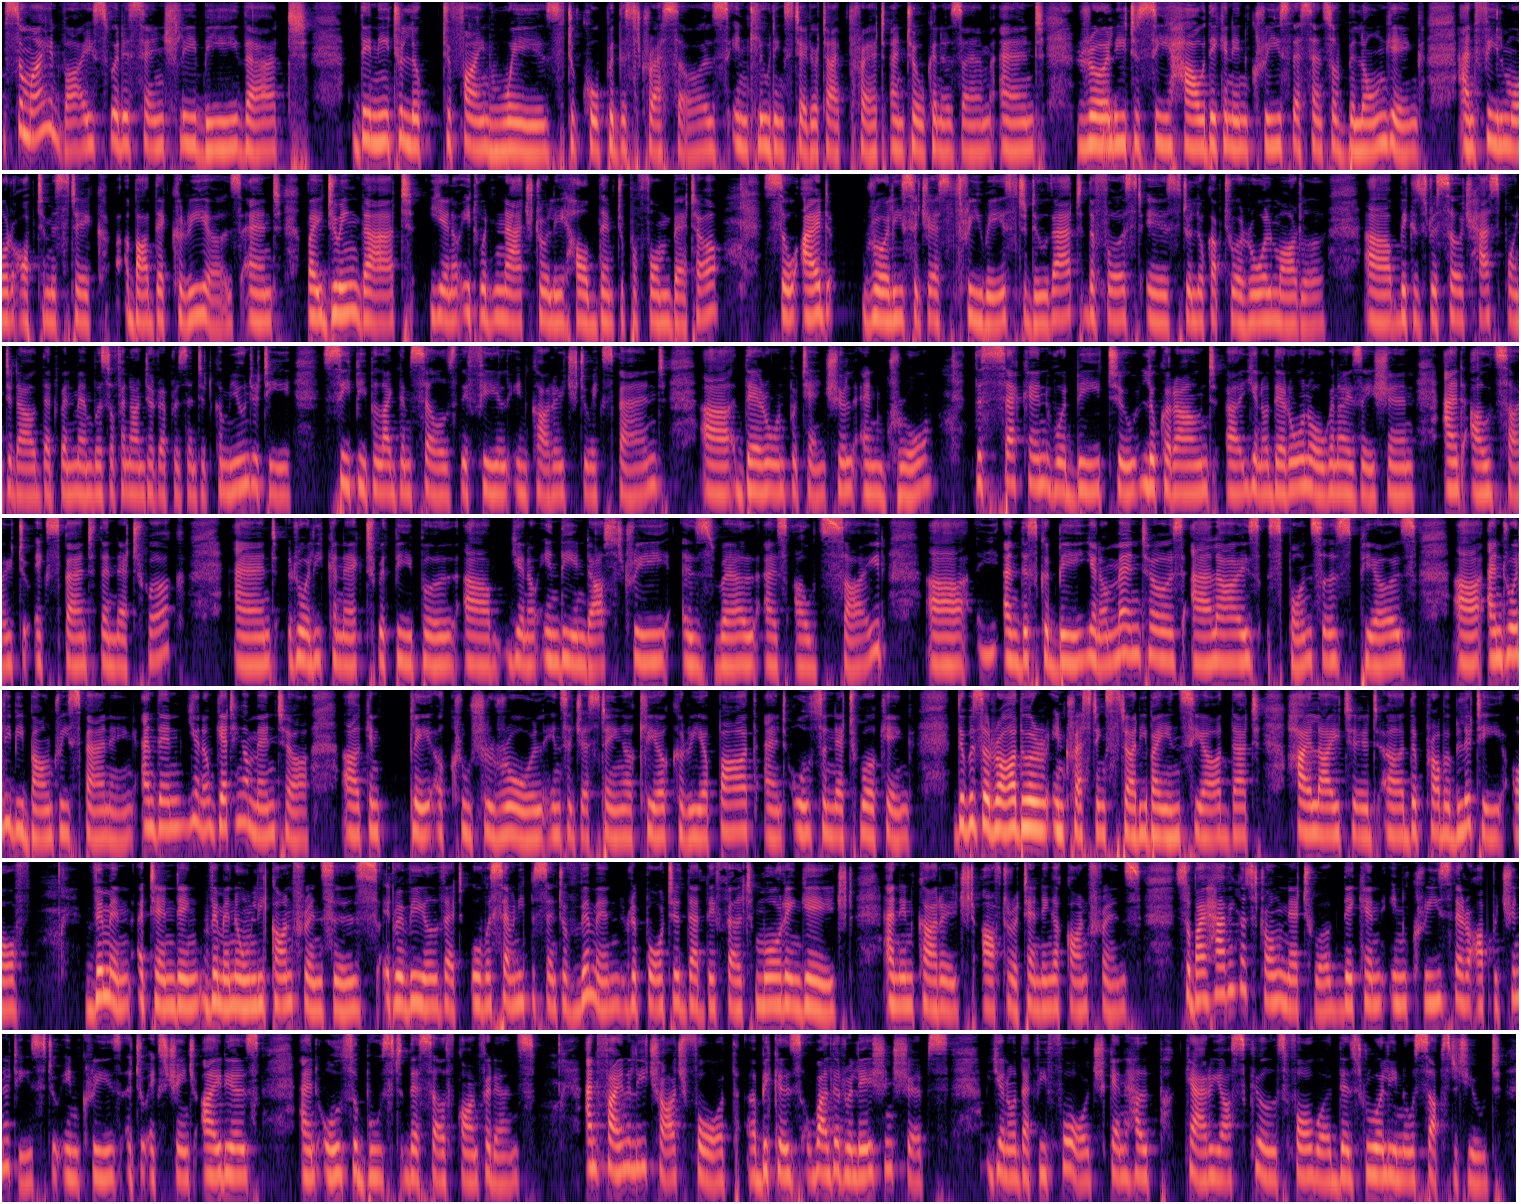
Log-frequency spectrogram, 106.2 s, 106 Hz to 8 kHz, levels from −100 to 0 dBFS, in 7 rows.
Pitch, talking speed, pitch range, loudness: 200 Hz, 145 wpm, 185-210 Hz, -29 LUFS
